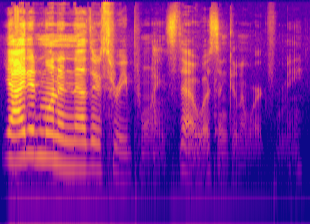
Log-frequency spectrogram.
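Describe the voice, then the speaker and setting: A woman playing in a tabletop game, chatting casually with quick laughs. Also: medium pitch, animated, sharp tone. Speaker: player.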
